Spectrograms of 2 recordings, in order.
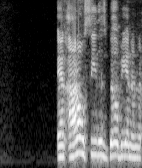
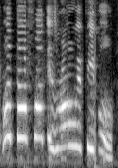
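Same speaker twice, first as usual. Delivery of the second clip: high squeaky what the fuck; incredulous outburst; 11 semitones higher than usual. Real, not acted. Streamer reacts to a crude chat joke, incredulous outburst. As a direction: disbelief pushed way up in pitch.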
